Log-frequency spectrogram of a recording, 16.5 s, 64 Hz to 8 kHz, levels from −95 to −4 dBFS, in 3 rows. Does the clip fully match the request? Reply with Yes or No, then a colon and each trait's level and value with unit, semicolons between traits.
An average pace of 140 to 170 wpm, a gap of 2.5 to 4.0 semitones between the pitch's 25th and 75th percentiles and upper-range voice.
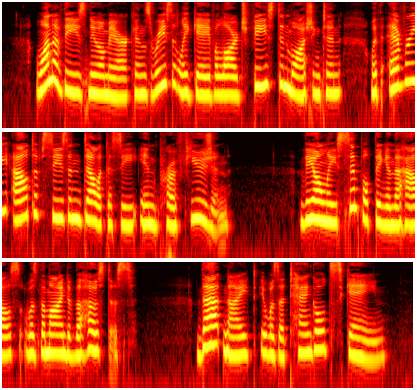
Yes: average, 145 wpm; average, 3.7 semitones; very high, 250 Hz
